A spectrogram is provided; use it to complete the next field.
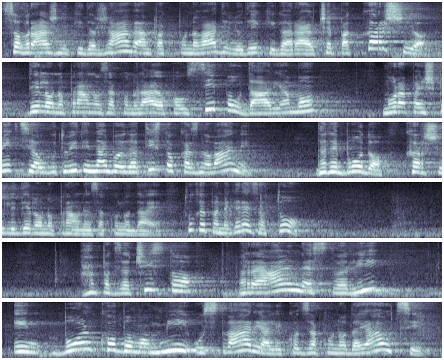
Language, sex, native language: Slovenian, female, Slovenian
